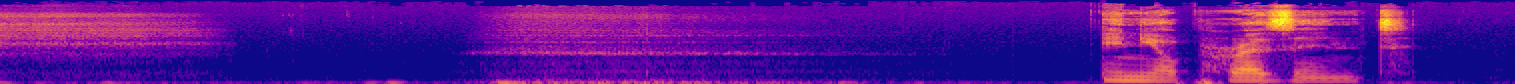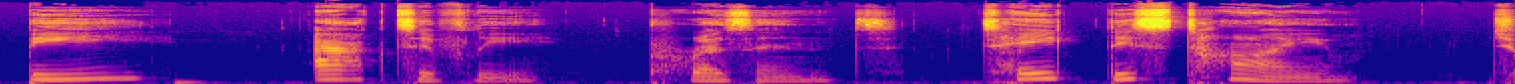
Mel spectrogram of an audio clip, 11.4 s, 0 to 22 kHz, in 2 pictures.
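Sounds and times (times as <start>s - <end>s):
person breathing in and out: 0.0s - 1.0s, 1.7s - 3.7s
speech: 4.2s - 6.3s, 6.9s - 11.3s.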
